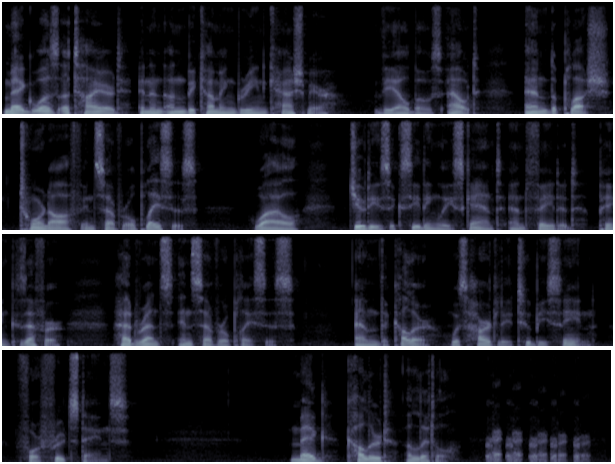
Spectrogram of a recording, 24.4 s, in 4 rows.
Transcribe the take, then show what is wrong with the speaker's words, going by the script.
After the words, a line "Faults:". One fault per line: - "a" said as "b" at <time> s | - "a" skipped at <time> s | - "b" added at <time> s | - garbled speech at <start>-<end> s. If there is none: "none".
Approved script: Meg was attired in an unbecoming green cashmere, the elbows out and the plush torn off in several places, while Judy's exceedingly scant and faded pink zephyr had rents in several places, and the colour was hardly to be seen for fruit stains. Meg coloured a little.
Meg was attired in an unbecoming green cashmere, the elbows out and the plush torn off in several places, while Judy's exceedingly scant and faded pink zephyr had rents in several places, and the colour was hardly to be seen for fruit stains. Meg coloured a little.
Faults:
none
